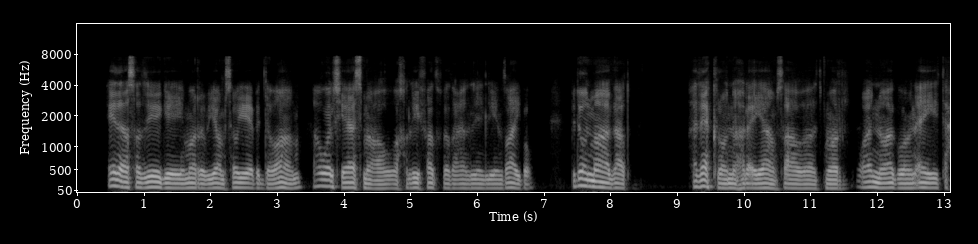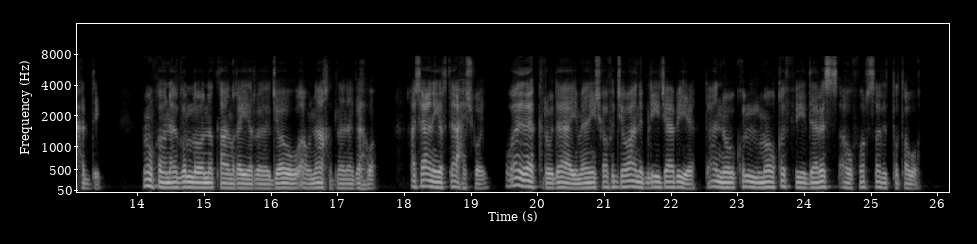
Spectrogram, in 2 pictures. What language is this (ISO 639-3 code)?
afb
